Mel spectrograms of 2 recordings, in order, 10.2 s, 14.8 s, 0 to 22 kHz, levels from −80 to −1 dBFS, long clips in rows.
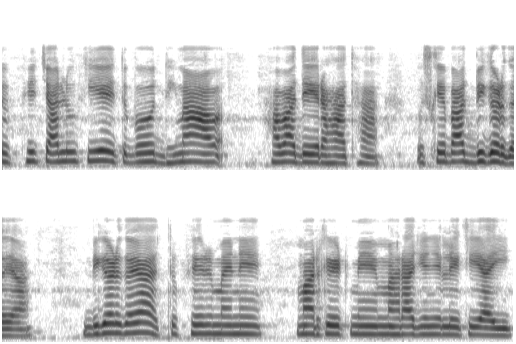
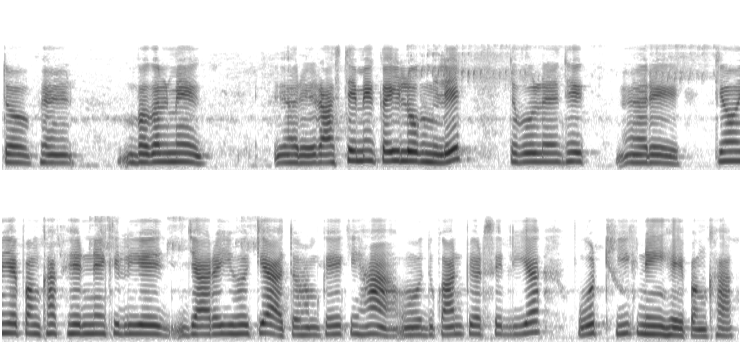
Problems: none marked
